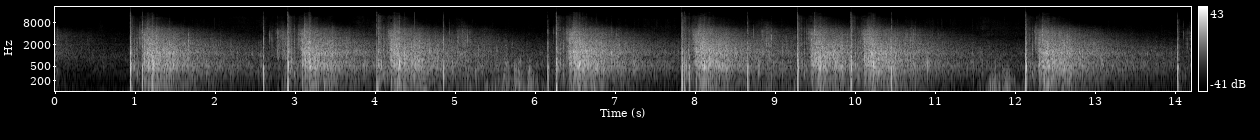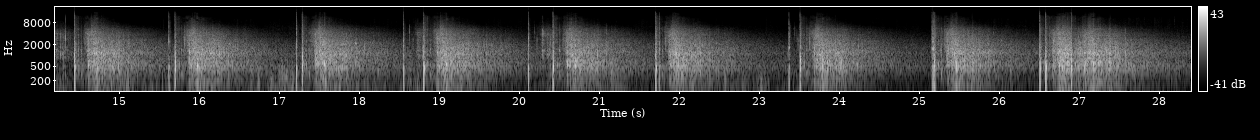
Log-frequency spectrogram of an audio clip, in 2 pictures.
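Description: Celtic Fireworks 'Red Mist' firework cake firing about twenty shots, one every second or two. Each shot is a sharp report followed by a crackling hiss that fades away.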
